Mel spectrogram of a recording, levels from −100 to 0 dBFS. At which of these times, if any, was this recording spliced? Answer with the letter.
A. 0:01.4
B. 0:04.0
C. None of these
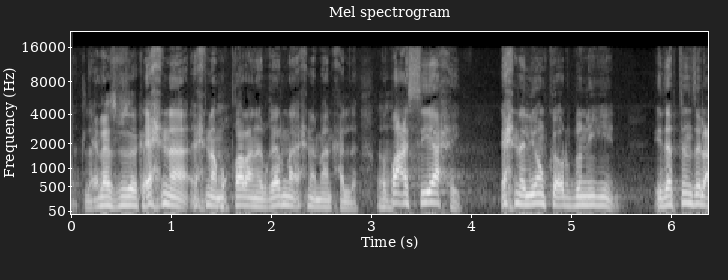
C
